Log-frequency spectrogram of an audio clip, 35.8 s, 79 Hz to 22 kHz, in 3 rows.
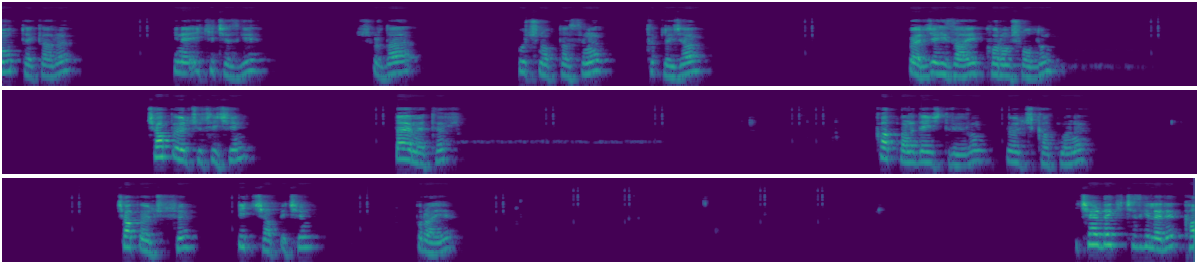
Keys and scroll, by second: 19.2 Escape, 23.3 Escape.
